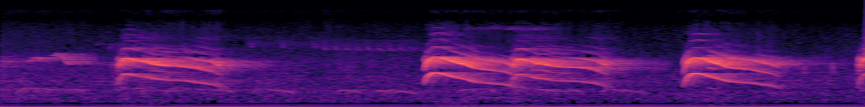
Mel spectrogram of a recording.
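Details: Buzzard calling four times: loud, drawn-out mewing cries, each starting high then sliding down in pitch, roughly every second to two seconds, with quiet pauses between.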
